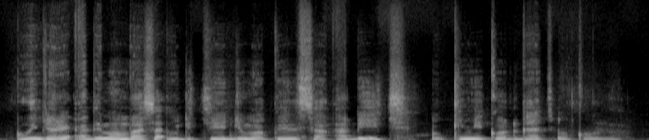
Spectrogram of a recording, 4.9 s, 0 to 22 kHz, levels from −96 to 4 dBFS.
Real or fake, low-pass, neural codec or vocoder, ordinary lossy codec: fake; none; codec, 44.1 kHz, 3.4 kbps, Pupu-Codec; none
